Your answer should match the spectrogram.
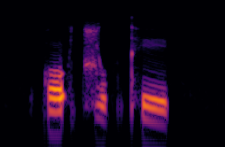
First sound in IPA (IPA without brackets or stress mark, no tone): k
